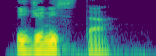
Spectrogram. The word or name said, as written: igienista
